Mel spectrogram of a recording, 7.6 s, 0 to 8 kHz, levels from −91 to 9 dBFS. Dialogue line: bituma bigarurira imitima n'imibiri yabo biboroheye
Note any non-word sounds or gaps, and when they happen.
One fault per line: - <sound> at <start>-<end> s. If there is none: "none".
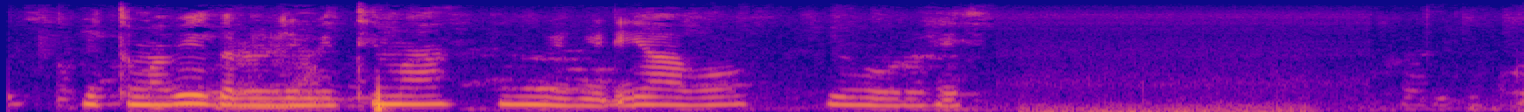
- thud at 5.1-6.6 s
